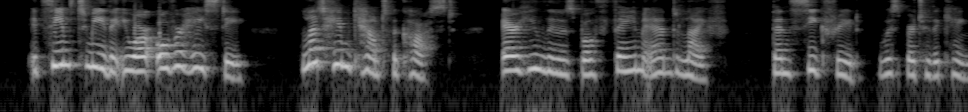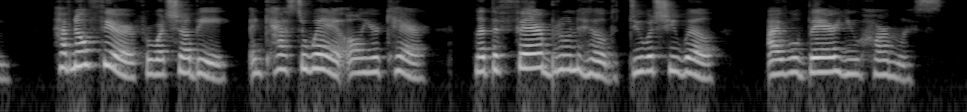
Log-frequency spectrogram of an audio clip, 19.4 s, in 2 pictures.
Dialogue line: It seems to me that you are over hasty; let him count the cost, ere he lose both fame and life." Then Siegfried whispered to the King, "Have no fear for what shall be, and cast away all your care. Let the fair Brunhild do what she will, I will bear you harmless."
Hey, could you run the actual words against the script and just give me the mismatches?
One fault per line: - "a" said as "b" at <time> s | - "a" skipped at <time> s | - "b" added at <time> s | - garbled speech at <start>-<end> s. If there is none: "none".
none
